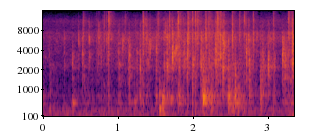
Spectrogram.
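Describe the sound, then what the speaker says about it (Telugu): Mustard seeds and cumin crackle and sizzle in hot oil for a mango pickle tempering, a dense, close stream of rapid pops and spits that grows louder over a steady frying hiss. "నూనె వేడైన తర్వాత కొంచెం ఆవాలు ఒక స్పూన్ ఆవాలు ఒక స్పూను"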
